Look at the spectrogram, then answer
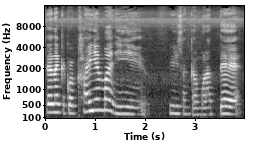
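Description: A young woman in her twenties, chatting casually on a solo livestream, emotional and talkative, moving from loud bursts to hushed asides. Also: fairly high pitch, expressive, moderate pace. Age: 20s. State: near tears at times. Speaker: idol streamer.

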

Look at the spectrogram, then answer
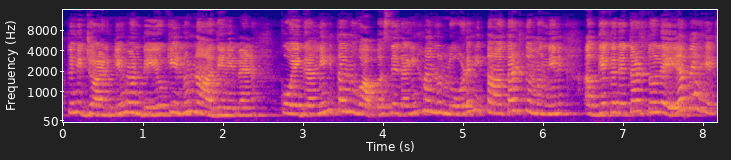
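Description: Casting: a woman as a high-voiced, quarrelsome Punjabi sister-in-law, recorded far off in a very echoey room. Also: a little mellow, natural voice. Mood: complaining. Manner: quarrelsome, complaining, quick to take offence. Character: young married woman, sister-in-law demanding money, sharp-tongued. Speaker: actor in a family drama. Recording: very echoey room, mic at a distance.

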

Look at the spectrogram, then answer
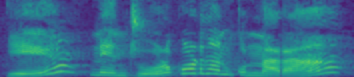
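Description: A woman doing a sharp-tongued nagging wife. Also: sits high, big pitch swings, normal speed. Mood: scolding. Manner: nagging, sarcastic, loud. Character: quarrelsome middle-aged wife, sharp-tongued.

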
